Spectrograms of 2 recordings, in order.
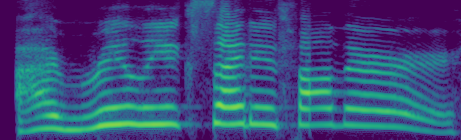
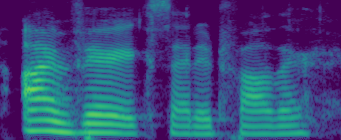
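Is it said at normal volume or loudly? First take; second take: loudly; normal volume. First: It is said loudly, almost shouting. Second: It is said at normal volume.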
